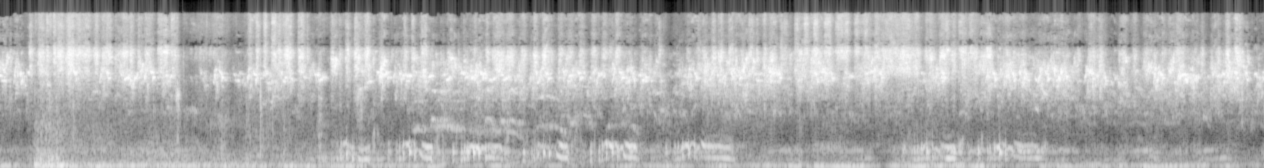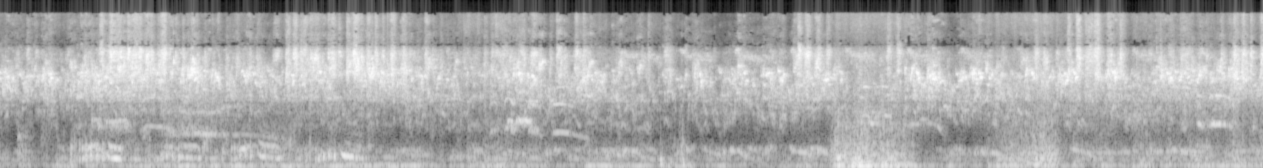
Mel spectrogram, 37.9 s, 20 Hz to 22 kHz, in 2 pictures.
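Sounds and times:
pigeons cooing: 0:00.0 - 0:37.9.

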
